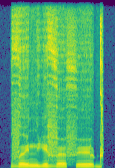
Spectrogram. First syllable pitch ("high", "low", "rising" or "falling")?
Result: rising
